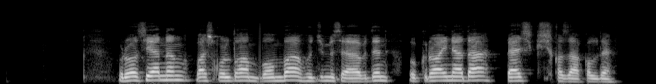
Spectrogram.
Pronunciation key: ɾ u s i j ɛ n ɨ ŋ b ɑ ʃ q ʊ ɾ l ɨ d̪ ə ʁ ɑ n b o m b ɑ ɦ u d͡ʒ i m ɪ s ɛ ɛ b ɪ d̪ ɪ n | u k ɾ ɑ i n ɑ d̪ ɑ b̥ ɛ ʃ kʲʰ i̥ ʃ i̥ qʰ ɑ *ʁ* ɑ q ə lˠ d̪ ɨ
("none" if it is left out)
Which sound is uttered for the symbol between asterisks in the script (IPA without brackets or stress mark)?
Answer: z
